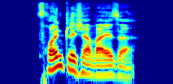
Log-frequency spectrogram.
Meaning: kindly
- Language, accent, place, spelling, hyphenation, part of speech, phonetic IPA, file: German, Germany, Berlin, freundlicherweise, freund‧li‧cher‧weise, adverb, [ˈfʁɔɪ̯ntlɪçɐˌvaɪ̯zə], De-freundlicherweise.ogg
